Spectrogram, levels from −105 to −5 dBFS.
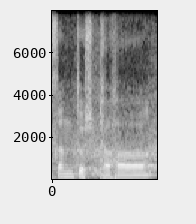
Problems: none marked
